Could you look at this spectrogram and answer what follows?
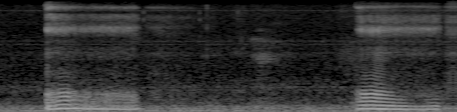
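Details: Dog snoring while dreaming: two low, buzzing snore sounds a few seconds apart with quiet breathing between.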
